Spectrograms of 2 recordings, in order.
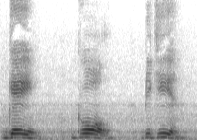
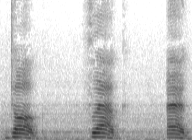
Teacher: G sound is pronounced with a small puff of air at the beginning of words · As with all stop consonants, it's important to know what you should or shouldn't aspirate the G sound. The G is pronounced with a small puff of air at the beginning of words and syllables. Note, however, at the end of words, the G follows the final stop roll and is not aspirated.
